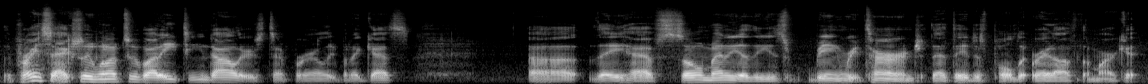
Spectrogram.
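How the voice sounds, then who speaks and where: A man with a scratchy voice giving a relaxed, casual hands-on review of a cheap car stereo, explaining each step with plenty of pauses and "uh"s. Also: deep voice, vocal fry. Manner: relaxed, unhurried explaining with frequent "uh"s. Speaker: car audio hobbyist reviewer.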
